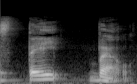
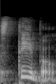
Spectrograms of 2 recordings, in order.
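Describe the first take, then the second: First: It is said slowly, with a vowel before L. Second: It is said quickly, with no vowel before L. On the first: "при медленном произнесении" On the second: "Но в быстро это «stable»"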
